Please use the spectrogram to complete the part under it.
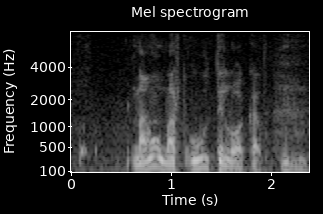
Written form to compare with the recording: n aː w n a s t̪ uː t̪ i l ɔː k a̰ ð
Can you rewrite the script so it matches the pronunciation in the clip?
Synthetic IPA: n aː w n a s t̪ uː t̪ ɪ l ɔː k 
